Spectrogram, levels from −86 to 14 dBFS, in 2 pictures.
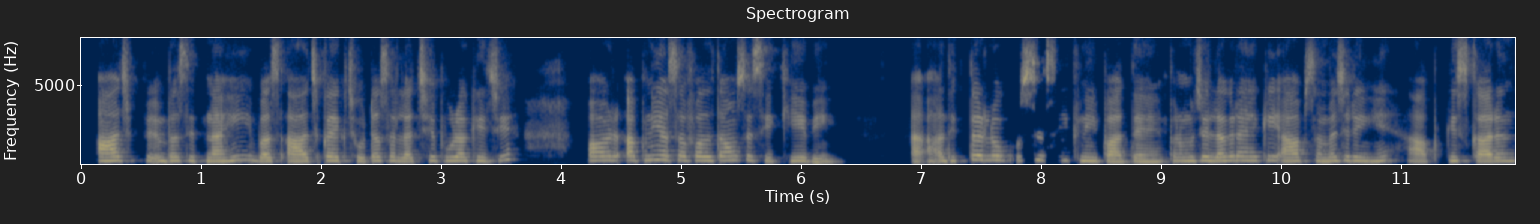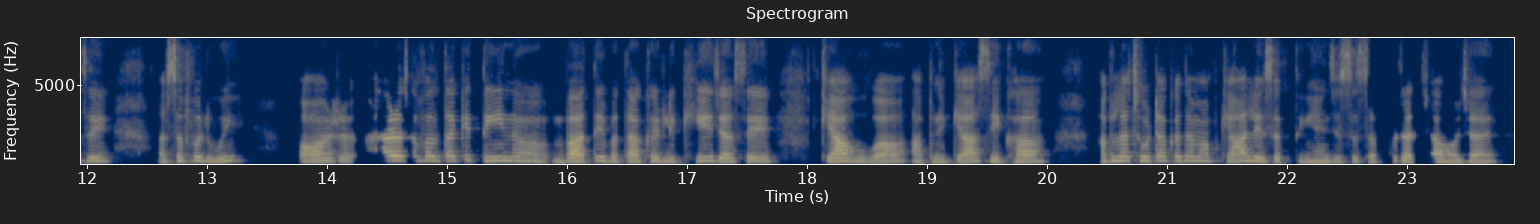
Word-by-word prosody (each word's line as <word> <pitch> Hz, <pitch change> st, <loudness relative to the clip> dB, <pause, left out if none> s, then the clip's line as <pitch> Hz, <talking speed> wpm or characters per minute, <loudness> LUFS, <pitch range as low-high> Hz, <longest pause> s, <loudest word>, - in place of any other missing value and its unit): आज 250 Hz, +1 st, +6 dB
फ 230 Hz, -1 st, -1 dB
बस 240 Hz, +1 st, -1 dB
इतना 230 Hz, -2 st, +1 dB
ही 285 Hz, +2 st, -6 dB
बस 225 Hz, -2 st, +1 dB
आज 220 Hz, +1 st, +4 dB
का 250 Hz, -, +4 dB
एक 245 Hz, 0 st, 0 dB
छोटा-सा 240 Hz, +1 st, -2 dB
लक्ष्य 220 Hz, +1 st, -1 dB
पूरा 240 Hz, 0 st, +2 dB
कीजिए 245 Hz, +7 st, -4 dB, 0.6 s
और 270 Hz, +1 st, +2 dB
अपनी 275 Hz, +2 st, +1 dB
असफलताओं 270 Hz, -1 st, 0 dB
से 275 Hz, 0 st, -1 dB
सीखिए 230 Hz, -2 st, -3 dB
भी 190 Hz, -4 st, -4 dB, 0.8 s
अ, -, -, +6 dB
अधिकतर 240 Hz, +5 st, 0 dB
लोग 285 Hz, 0 st, -1 dB
उससे 265 Hz, +3 st, +2 dB
सीख 260 Hz, -2 st, -10 dB
नहीं 235 Hz, -2 st, +1 dB
पाते 205 Hz, 0 st, +3 dB
हैं, 200 Hz, 0 st, -2 dB
पर 230 Hz, +2 st, -5 dB
मुझे 240 Hz, +2 st, +1 dB
लग 235 Hz, +1 st, +3 dB
रहा 270 Hz, 0 st, 0 dB
है 260 Hz, 0 st, -2 dB
कि 265 Hz, +1 st, -4 dB
आप 230 Hz, -2 st, +3 dB
समझ 230 Hz, +2 st, -1 dB
रही 235 Hz, -3 st, -1 dB
हैं, 250 Hz, +2 st, -4 dB
आप 110 Hz, -1 st, -1 dB
किस 245 Hz, 0 st, +1 dB
कारण 225 Hz, +2 st, +4 dB
से 235 Hz, -1 st, -1 dB, 0.4 s
असफल 235 Hz, +3 st, 0 dB
हुई 225 Hz, +2 st, -1 dB, 0.6 s
और 225 Hz, +1 st, +2 dB, 0.2 s
हर 275 Hz, +1 st, +6 dB
असफलता 275 Hz, -1 st, +1 dB
के -, -, -1 dB
3 260 Hz, +1 st, +2 dB, 0.5 s
बातें 220 Hz, +2 st, +6 dB
बता 215 Hz, 0 st, +2 dB
कर 230 Hz, -1 st, +1 dB
लिखिए 215 Hz, +4 st, -1 dB
जैसे 225 Hz, 0 st, +1 dB, 0.5 s
क्या 225 Hz, -2 st, +7 dB
हुआ? 225 Hz, -1 st, +2 dB, 0.2 s
आपने 210 Hz, -1 st, -4 dB
क्या 200 Hz, -, +2 dB
सीखा? 220 Hz, -3 st, 0 dB, 0.6 s
अगला 235 Hz, +3 st, +2 dB
छोटा 250 Hz, -1 st, 0 dB
कदम 255 Hz, 0 st, +1 dB
आप 245 Hz, 0 st, -3 dB
क्या 225 Hz, 0 st, +3 dB
ले 235 Hz, -2 st, +2 dB
सकती 220 Hz, 0 st, -4 dB
हैं? 210 Hz, 0 st, -2 dB
जिससे 210 Hz, +1 st, -5 dB
सब 205 Hz, -2 st, -6 dB
कुछ 235 Hz, -, -4 dB
अच्छा 215 Hz, +2 st, +1 dB
हो 205 Hz, -1 st, -1 dB
जाए। 205 Hz, +1 st, -1 dB
235 Hz, 180 wpm, -24 LUFS, 220-255 Hz, 0.8 s, क्या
